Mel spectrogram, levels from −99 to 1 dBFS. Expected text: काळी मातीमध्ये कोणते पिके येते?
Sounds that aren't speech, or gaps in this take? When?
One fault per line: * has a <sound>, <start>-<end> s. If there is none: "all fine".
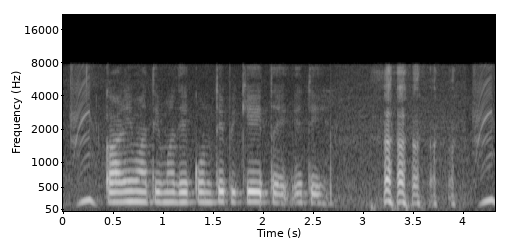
* has a laugh, 3.1-3.9 s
